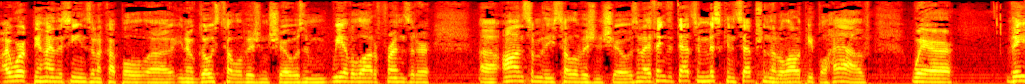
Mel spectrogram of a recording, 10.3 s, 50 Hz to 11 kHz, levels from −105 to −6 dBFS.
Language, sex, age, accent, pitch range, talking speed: English, male, 30-49, American, 145-185 Hz, 265 wpm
